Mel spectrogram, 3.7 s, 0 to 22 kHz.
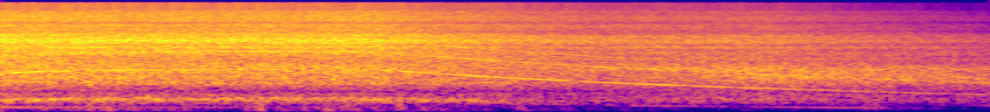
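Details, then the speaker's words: Esteam E250 spotting machine vacuum motor, about 75 inches water lift, no corrosion: airy whine sinking smoothly as it coasts down, no grinding or rattle, bearings sound good and tight. "as it winds down you don't want to hear any um that would be a bearing noise this one sounds good and tight"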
